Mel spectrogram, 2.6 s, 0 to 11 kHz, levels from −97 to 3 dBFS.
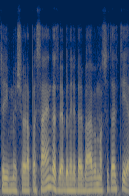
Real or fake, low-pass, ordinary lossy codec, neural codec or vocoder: fake; 7.2 kHz; Opus, 32 kbps; codec, 16 kHz, 0.9 kbps, LongCat-Audio-Codec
